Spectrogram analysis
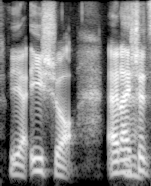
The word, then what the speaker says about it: Yeshua: First of all, how do you say the name of Jesus? Yeshua. Yeshua? Yeshua, yeah. Or like, I said Yeshua, the same thing you said.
